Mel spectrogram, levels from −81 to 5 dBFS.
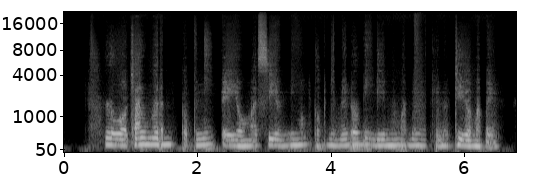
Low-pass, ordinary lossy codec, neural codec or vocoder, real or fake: none; none; codec, 44.1 kHz, 0.9 kbps, DAC; fake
